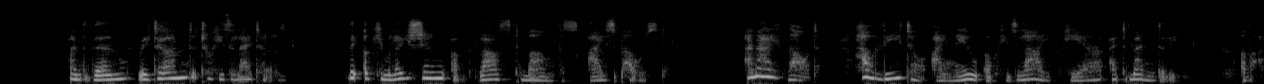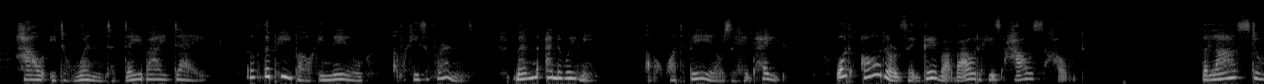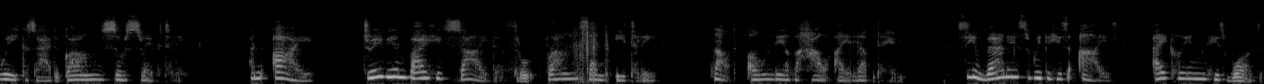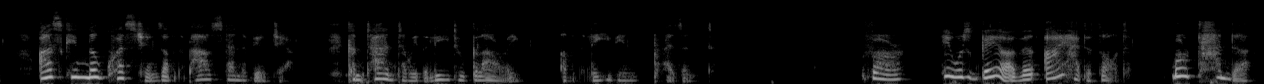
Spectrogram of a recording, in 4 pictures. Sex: female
